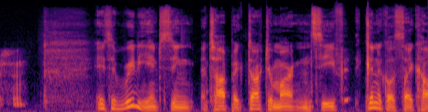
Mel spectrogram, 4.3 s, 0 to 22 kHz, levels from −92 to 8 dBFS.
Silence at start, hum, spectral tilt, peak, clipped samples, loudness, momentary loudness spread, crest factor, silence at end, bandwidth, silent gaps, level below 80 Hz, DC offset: 0 s; none; -4 dB/octave; 0 dBFS; under 0.1%; -24 LUFS; 14 LU; 26 dB; 0 s; 19.5 kHz; none; -52 dBFS; under 0.1%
